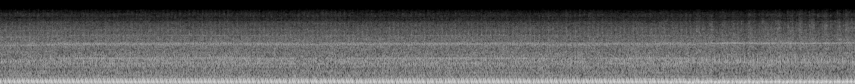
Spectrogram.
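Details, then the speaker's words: Loud, steady, even low thrumming from a Briggs & Stratton Vanguard 23 HP V-twin on a Little Wonder hedge trimmer, still on choke, after primer bulb replacement and carburetor clean; idle holds smooth and settled, running well. "that's idle that sound good it's still on choke"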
